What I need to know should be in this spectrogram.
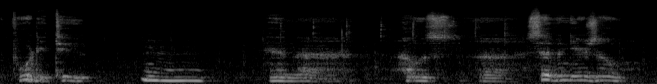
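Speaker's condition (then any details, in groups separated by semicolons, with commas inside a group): Parkinson's; slowing down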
